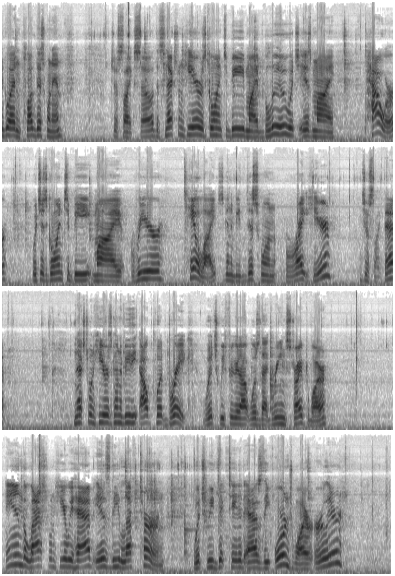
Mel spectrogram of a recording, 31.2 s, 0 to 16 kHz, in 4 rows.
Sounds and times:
Speech: 0.0s - 1.2s, 2.2s - 6.7s, 7.3s - 15.8s, 17.1s - 22.2s, 23.6s - 30.4s.

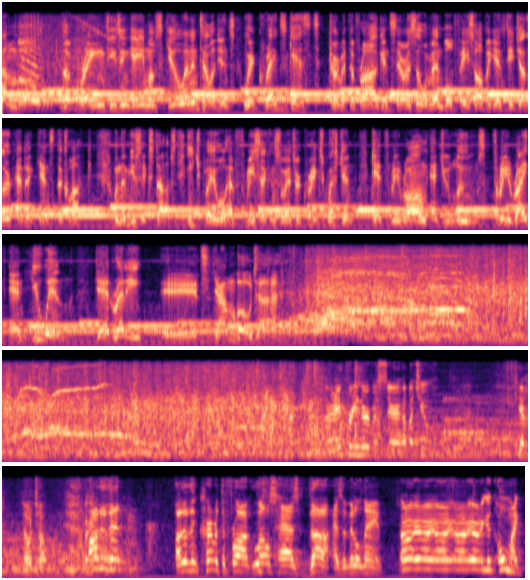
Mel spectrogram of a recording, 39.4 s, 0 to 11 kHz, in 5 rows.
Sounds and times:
Speech: 0.0s - 20.0s, 34.2s - 39.4s
Music: 0.0s - 33.8s.

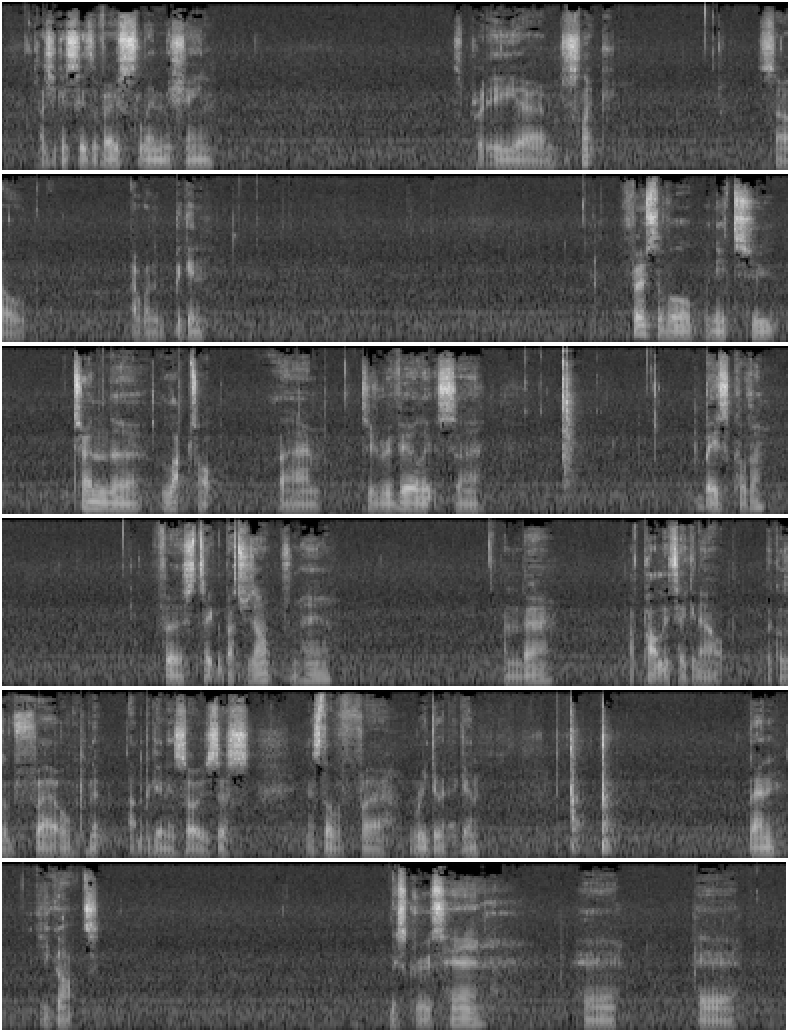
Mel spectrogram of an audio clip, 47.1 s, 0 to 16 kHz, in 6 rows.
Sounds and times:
Speech: 0.3s - 2.2s, 4.5s - 6.2s, 7.6s - 8.2s, 9.1s - 10.0s, 14.1s - 15.6s, 16.4s - 20.6s, 22.6s - 23.5s, 25.1s - 27.0s, 28.4s - 29.2s, 29.8s - 36.3s, 38.9s - 40.4s, 43.2s - 44.3s, 45.0s - 45.6s, 46.2s - 46.8s.

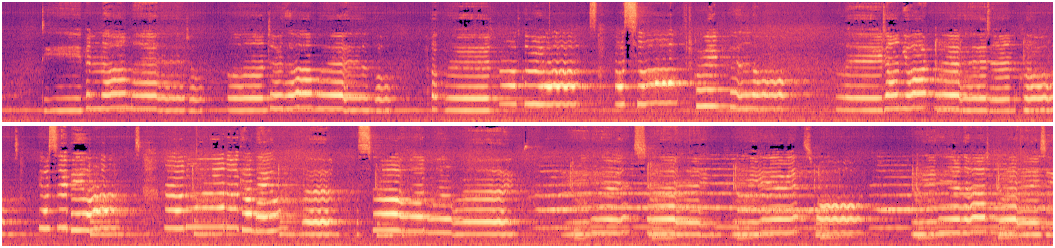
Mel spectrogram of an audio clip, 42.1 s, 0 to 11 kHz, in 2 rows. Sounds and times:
Lullaby: 0.0s - 42.0s.

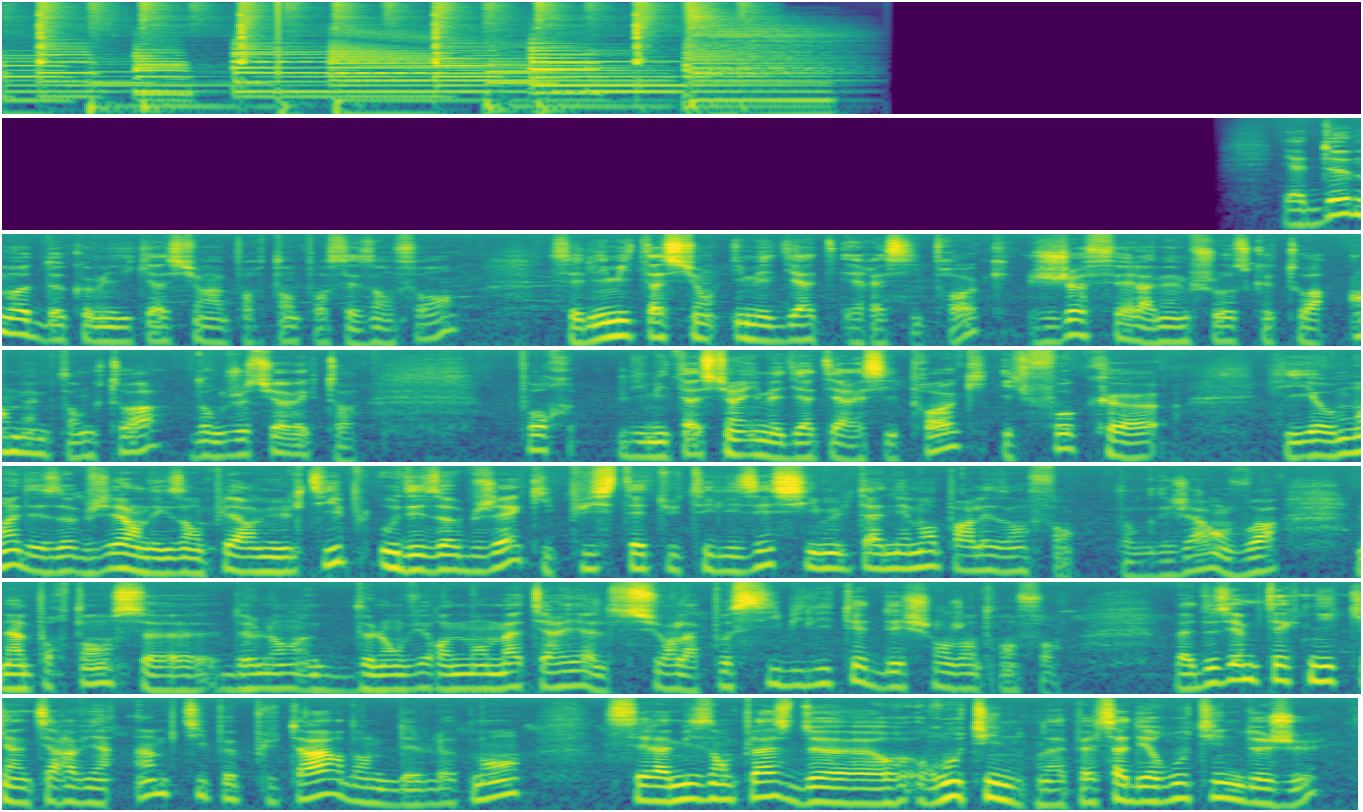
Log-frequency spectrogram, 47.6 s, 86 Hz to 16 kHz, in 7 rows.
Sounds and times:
Speech: 13.2s - 22.2s, 23.0s - 47.4s.

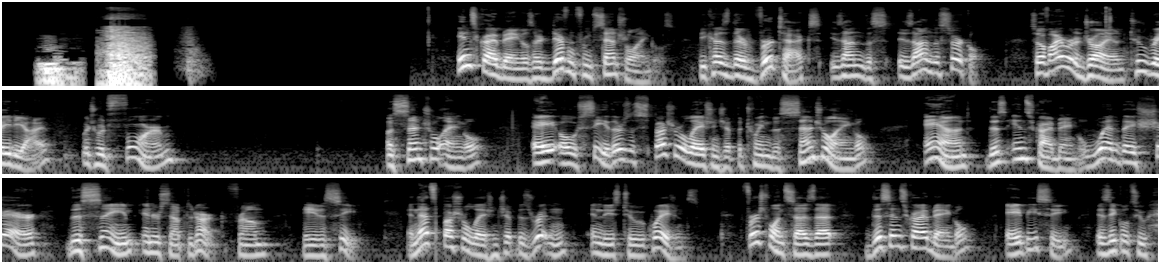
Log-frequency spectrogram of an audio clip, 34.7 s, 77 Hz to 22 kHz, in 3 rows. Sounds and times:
Inside, small room: 4.1s - 34.7s
Speech: 4.6s - 13.4s, 15.4s - 34.7s.

